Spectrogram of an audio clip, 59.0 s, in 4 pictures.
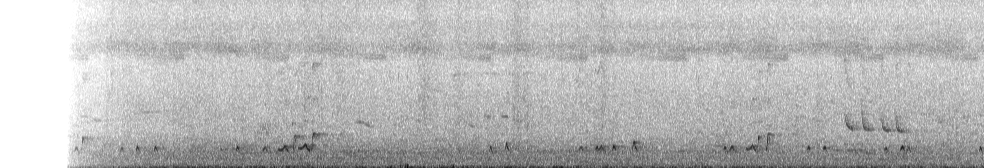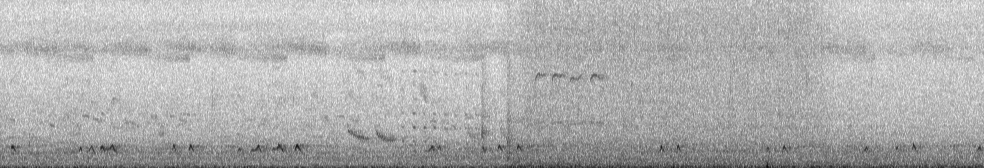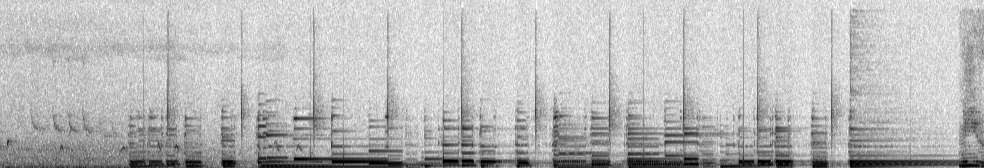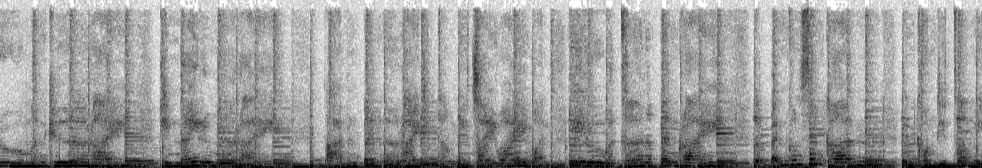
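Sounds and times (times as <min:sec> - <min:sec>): birds chirping: 0:01.0 - 0:35.4.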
